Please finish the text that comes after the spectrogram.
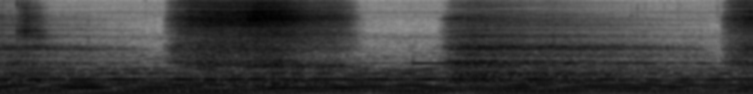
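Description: Deep, airy breaths drawn in and pushed out in a steady rhythm, each lasting about a second, fairly loud over a soft sustained musical drone, during the second round of a guided breathing exercise.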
